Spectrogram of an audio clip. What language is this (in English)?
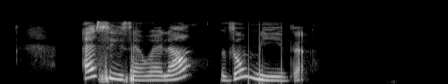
Kabyle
